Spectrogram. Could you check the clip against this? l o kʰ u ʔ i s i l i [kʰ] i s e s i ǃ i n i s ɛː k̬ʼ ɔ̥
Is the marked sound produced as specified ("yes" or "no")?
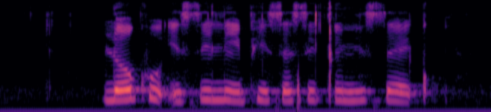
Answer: no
